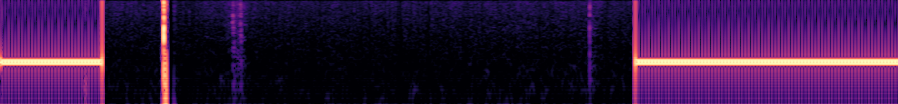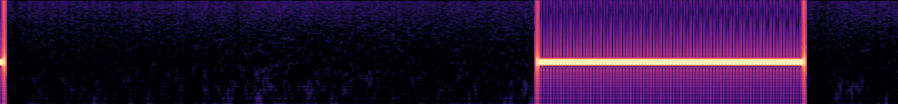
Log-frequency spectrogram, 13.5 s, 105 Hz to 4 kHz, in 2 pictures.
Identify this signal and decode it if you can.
Ringback tone (North America), 440 + 480 Hz.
